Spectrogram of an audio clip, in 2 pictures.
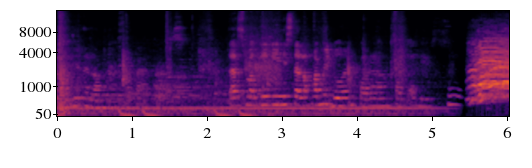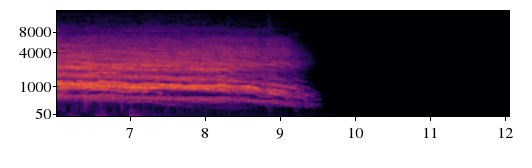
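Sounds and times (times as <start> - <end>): children cheering: 5.5 - 9.5.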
